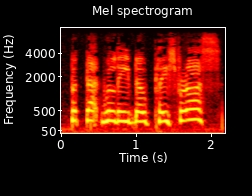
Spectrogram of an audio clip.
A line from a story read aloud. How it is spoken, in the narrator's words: cried Pippin in dismay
